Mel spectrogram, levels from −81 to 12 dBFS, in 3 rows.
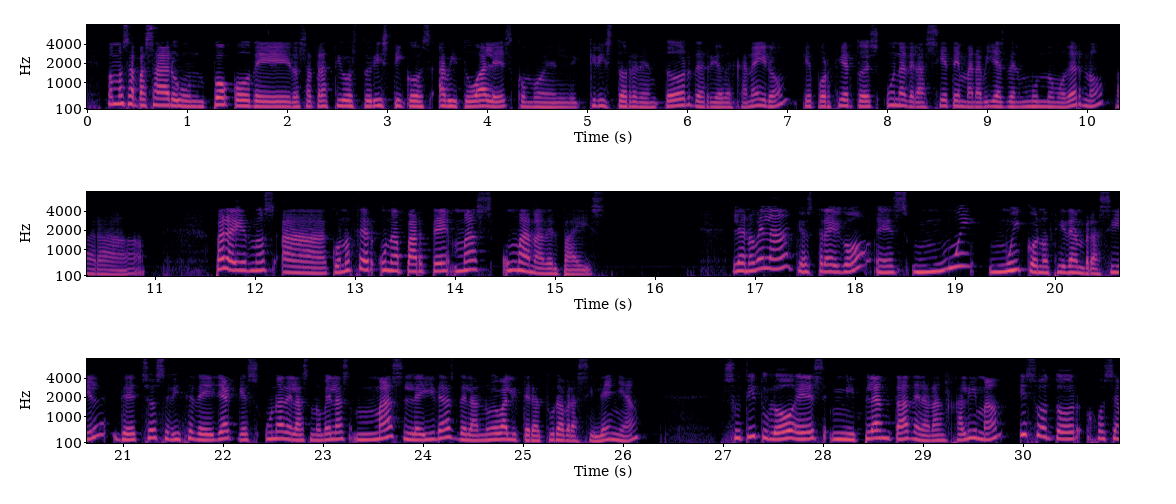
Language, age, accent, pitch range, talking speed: Spanish, 30-49, Spanish, 180-255 Hz, 160 wpm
